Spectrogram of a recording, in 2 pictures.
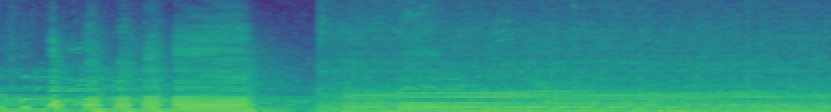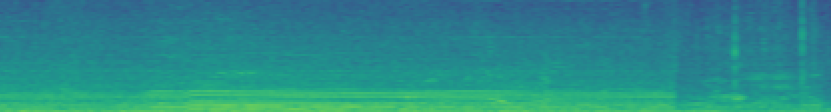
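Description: Fire-apparatus siren wailing. The tone falls and pulses rapidly for the first second or so and breaks off suddenly. Then come two long cycles, each rising quickly and falling slowly.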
